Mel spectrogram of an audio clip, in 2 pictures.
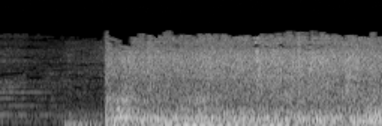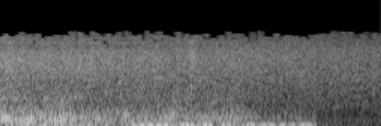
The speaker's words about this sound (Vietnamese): thì bỗng nhiên có một trận mưa rào thật to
